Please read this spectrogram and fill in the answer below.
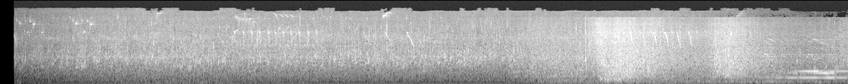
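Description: Steady rush of running water fading in, with scattered high chirps over it. Two louder surges of rushing noise come about two-thirds of the way through, and music tones start near the end.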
